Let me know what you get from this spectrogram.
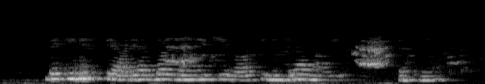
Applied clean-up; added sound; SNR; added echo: classical method WPE with log-MMSE.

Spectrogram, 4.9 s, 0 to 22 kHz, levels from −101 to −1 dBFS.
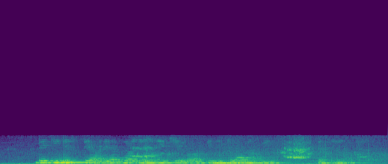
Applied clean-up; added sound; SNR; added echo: none; Car; 14 dB; reverberation time 0.7 s.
